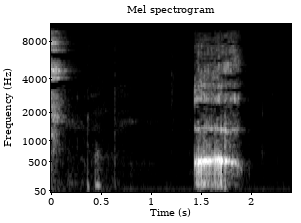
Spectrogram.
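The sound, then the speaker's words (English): A single loud, throaty burp lasting about half a second, with a buzzing low-pitched tone, follows a few faint clicks and rustles; no one speaks. “Sorry, had to purge.”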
